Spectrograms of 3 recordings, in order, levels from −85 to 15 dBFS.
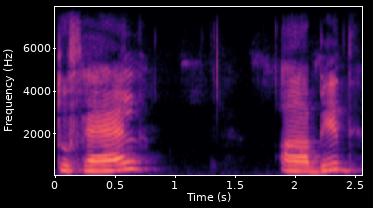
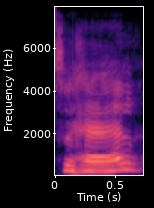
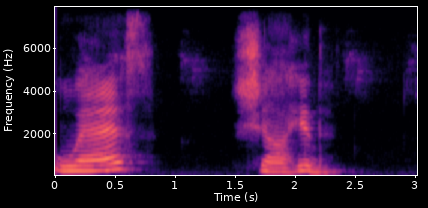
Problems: background sounds at intervals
